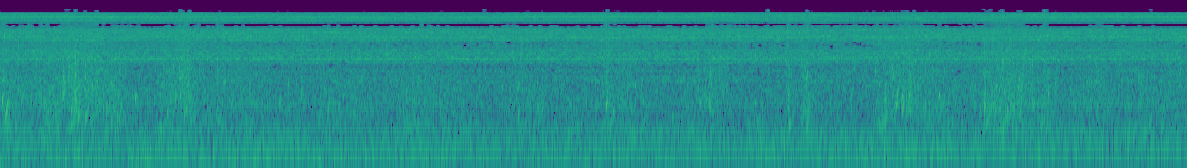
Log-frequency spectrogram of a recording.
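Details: Ultrasonic scaling during a dental cleaning to remove tartar: a steady hiss of water spray and suction with a high whine and faint scraping ticks.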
